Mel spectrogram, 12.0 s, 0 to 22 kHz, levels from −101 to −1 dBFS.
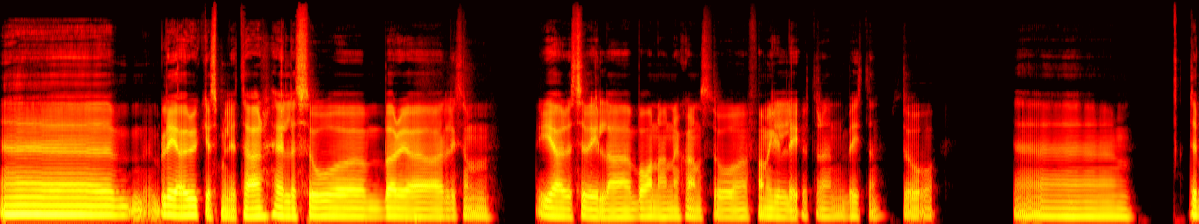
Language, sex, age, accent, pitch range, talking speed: Swedish, male, 20-39, native, 100-110 Hz, 110 wpm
